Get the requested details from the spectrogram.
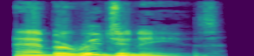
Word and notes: aborigines: British English

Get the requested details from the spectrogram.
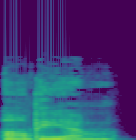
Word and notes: rpm: British English

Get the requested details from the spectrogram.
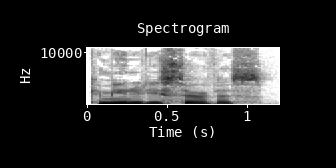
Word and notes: community service: American English

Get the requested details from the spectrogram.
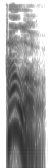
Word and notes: holloa: British English

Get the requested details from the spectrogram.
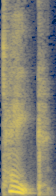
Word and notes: take off: British English

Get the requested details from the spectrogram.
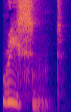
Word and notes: recent: British English

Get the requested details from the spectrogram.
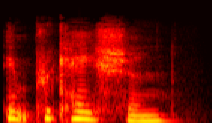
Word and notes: imprecation: British English

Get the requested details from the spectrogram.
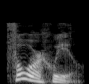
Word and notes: four-wheel: British English

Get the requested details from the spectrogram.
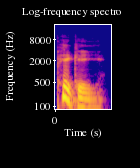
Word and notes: piggy: British English

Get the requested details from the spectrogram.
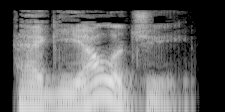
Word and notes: hagiology: British English

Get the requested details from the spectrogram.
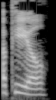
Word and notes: appeal: British English

